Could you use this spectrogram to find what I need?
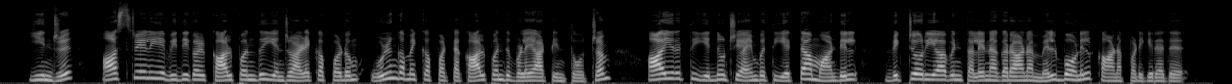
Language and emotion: Tamil, neutral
